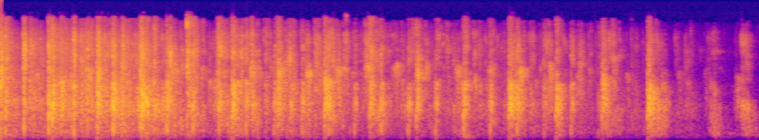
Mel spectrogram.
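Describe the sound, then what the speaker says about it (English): Audience at a county board of supervisors meeting breaks into clapping, a dense, moderately close run of individual hand claps that thins out toward the end, with no talk over it. "Now we get to clap."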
